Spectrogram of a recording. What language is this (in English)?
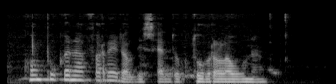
Catalan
